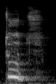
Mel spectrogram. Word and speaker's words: toutes: Pronounced toutes. Of course, the final E, you do not hear it. The final E makes the T sound. And the final S, as very often, you don't hear it.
